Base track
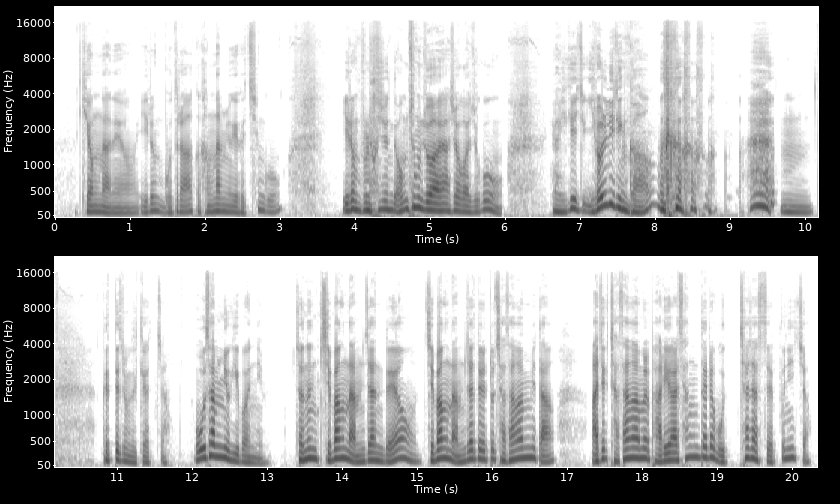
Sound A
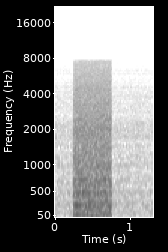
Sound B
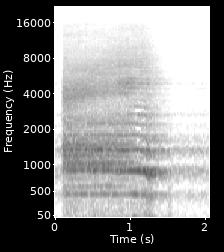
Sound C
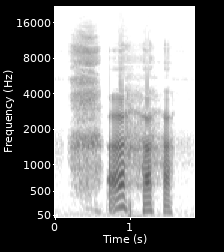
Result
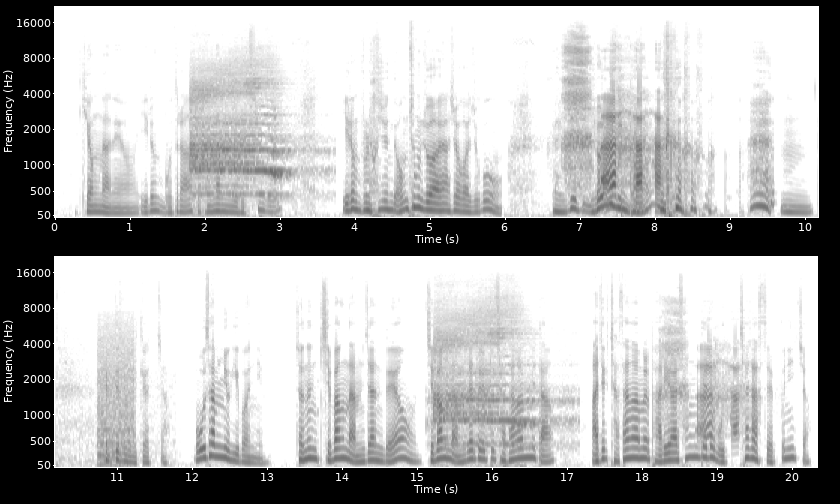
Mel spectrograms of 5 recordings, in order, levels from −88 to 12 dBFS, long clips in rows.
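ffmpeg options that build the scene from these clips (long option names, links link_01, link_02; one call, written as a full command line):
ffmpeg -i bed.wav -i cue0.wav -i cue1.wav -i cue2.wav -filter_complex "[2:a]asplit=2[link_01][link_02];[3:a]asplit=2[link_03][link_04];[0:a]volume=-13dB[link_05];[link_02]acrossover=split=380|5700[link_06][link_07][link_08];[link_07]acompressor=threshold=-47dB:ratio=4:attack=88:release=48:knee=2.83:detection=peak[link_09];[link_06][link_09][link_08]amix=inputs=3:normalize=0[link_10];[link_04]highpass=750,lowpass=5900[link_11];[link_01]atrim=end=2.05,asetpts=PTS-STARTPTS,volume=-6.5dB,afade=type=in:duration=0.004:curve=hsin,afade=type=out:start_time=2.046:duration=0.004:curve=hsin,adelay=1690[link_12];[link_03]atrim=end=1.86,asetpts=PTS-STARTPTS,volume=-2.5dB,afade=type=in:duration=0.004:curve=hsin,afade=type=out:start_time=1.856:duration=0.004:curve=hsin,adelay=6550[link_13];[1:a]atrim=end=1.31,asetpts=PTS-STARTPTS,volume=-17.5dB,afade=type=in:duration=0.004:curve=hsin,afade=type=out:start_time=1.306:duration=0.004:curve=hsin,adelay=10480[link_14];[link_10]atrim=end=2.05,asetpts=PTS-STARTPTS,volume=-2.5dB,afade=type=in:duration=0.004:curve=hsin,afade=type=out:start_time=2.046:duration=0.004:curve=hsin,adelay=15110[link_15];[link_11]atrim=end=1.86,asetpts=PTS-STARTPTS,volume=-11dB,afade=type=in:duration=0.004:curve=hsin,afade=type=out:start_time=1.856:duration=0.004:curve=hsin,adelay=18000[link_16];[link_05][link_12][link_13][link_14][link_15][link_16]amix=inputs=6:normalize=0" out.wav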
